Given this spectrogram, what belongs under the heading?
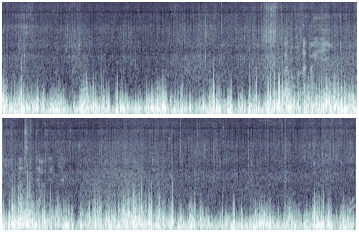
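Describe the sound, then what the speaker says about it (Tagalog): Wind buffets the microphone in a steady rumbling gust on a hike to Makapaya Hills, San Andres, while a person talks and breathes heavily. "May hangin naman."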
